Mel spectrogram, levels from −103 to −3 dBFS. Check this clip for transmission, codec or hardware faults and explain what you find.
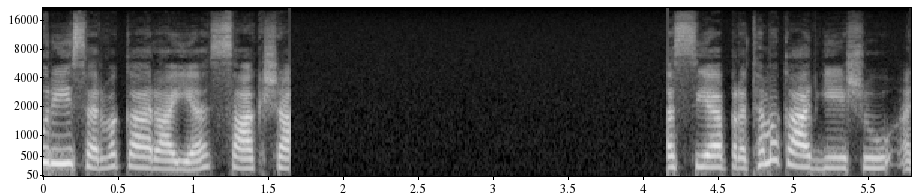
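Two problems stand out in this speech: the whole clip has a smeared, repeatedly coded sound, and a long stretch in the middle drops out to hiss.

Generation loss runs throughout. The speech sounds swirly and hollow, with soft, blurred consonant attacks, worse than a single 64 kbit/s Opus pass would give. It's likely been through Opus around seven times, each re-encode quantising on a shifted frame grid and stacking its damage.

Audio dropout to a faint residue runs from 1.65 s to 4.17 s. The speech cuts off abruptly for about 2.5 s and comes back just as suddenly, with only hiss around 55 dB below the speech in the gap. That's likely the signal being lost upstream while the rest of the chain stayed live.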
